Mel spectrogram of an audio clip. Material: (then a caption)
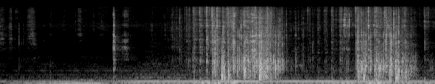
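Soap. A metal utility-knife blade cuts a grid into the dry surface of a solid, palm-sized blue and white striped Exxe bar soap and chips off cubes. A sharp click early on gives way to crisp, bright crunching and scraping that swells in two louder bursts, over a steady low hum.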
